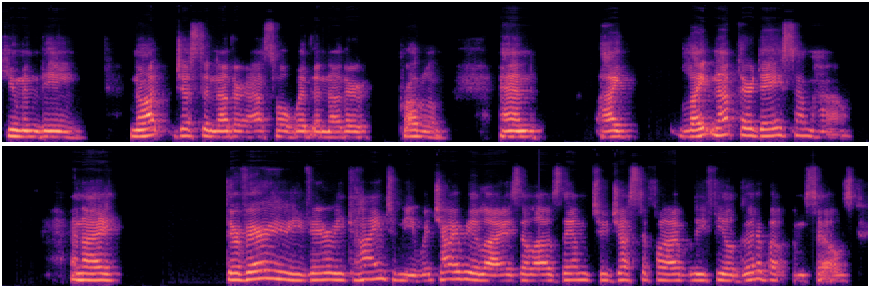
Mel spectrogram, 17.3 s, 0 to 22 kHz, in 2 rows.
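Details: Adult man with late-onset stuttering from functional neurological disorder; five years ago woke unable to speak with up to 20 seizures daily; speech regained but not fluency; adult-onset stuttering.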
